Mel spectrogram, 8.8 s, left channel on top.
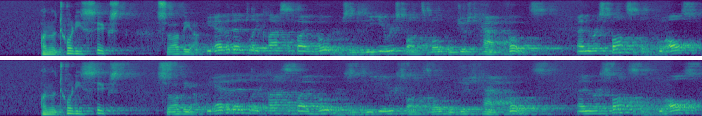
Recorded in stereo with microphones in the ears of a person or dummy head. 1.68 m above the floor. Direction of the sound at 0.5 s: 20° left (ahead or behind).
